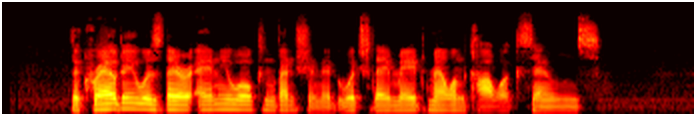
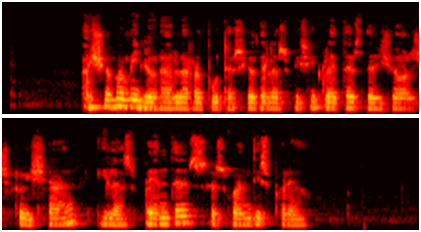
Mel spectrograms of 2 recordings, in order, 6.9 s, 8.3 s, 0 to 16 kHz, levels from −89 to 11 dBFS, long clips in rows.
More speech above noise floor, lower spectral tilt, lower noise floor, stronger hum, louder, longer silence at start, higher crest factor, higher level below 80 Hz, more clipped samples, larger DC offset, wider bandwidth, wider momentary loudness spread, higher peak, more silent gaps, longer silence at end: about the same, 47 dB vs 44 dB; about the same, -5.5 dB/octave vs -5 dB/octave; second, -70 dBFS vs -75 dBFS; neither; first, -23 LUFS vs -32 LUFS; about the same, 0.7 s vs 0.8 s; about the same, 22 dB vs 18 dB; first, -66 dBFS vs -82 dBFS; neither; neither; about the same, 10 kHz vs 10.5 kHz; first, 16 LU vs 9 LU; first, -2 dBFS vs -14 dBFS; neither; second, 0.95 s vs 1.15 s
